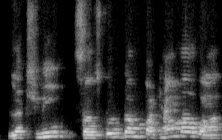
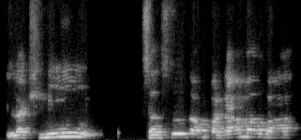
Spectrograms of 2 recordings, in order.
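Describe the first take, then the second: First: The last vowel of Lakshmi is short. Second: The last vowel of Lakshmi is long. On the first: The speaker calls it right. "You are making it short" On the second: The speaker calls it wrong. "It cannot be"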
